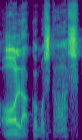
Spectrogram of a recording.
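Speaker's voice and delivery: very low, slow booming voice of God; a playful deep divine voice greeting you. Pretend. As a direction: rumble it like God whispering in your ear. Imagined God speaking in ear.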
